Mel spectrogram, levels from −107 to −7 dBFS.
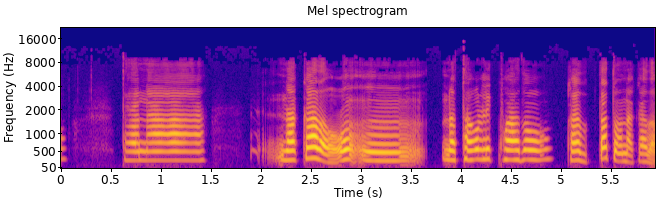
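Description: From start to finish the speech has that dull, gurgling, granular quality you get from low-rate digital radio, and nothing comes through above about 15.1 kHz. It's most likely MP2 compression. MPEG Layer II splits the signal into 32 sub-bands and gives each a share of bits. When there aren't enough bits, upper bands drop out and flicker, and the rest are coarsely quantised. The damage is plainly audible here, which fits a rate around 64 kbps.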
